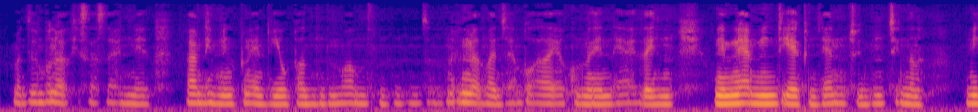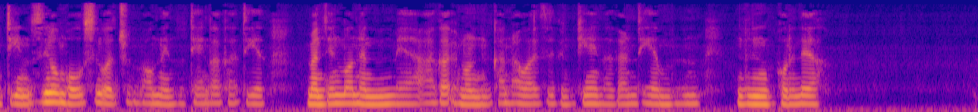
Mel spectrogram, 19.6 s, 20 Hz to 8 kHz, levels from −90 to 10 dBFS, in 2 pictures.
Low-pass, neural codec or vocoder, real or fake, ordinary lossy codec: 7.2 kHz; autoencoder, 22.05 kHz, a latent of 192 numbers a frame, VITS, trained on many speakers; fake; MP3, 32 kbps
